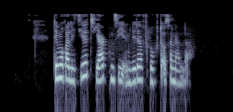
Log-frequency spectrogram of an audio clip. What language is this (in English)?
German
